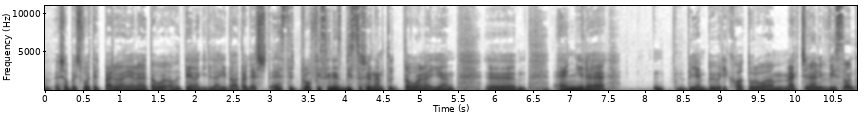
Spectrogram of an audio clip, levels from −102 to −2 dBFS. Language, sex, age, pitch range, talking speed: Hungarian, male, 30-49, 95-110 Hz, 185 wpm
